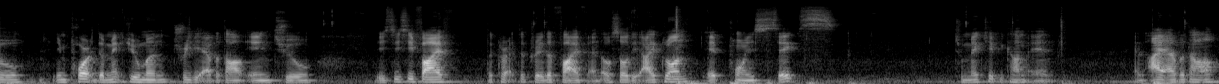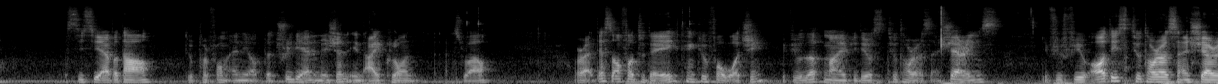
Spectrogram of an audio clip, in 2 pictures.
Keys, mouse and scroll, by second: 6.3-7.1 scroll down 7, 7.4-8.6 typing, 7.6 scroll down 1, 9.1-9.6 drag, 10.1-11.8 drag, 24.2 middle click, 24.3 middle click.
